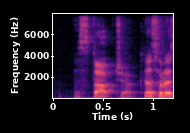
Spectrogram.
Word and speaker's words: Ostapchuk: What was coming back from that trade is Zach Ospachuk. Ostapchuk.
